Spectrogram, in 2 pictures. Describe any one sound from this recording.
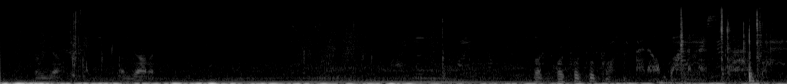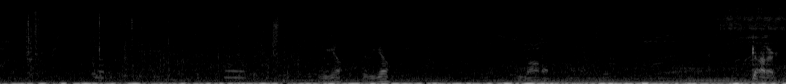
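A fishing reel clicks as it is wound.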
